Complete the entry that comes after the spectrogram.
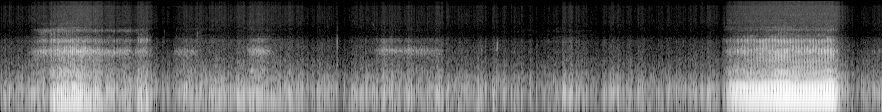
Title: Saint Bernard Zoëy having a snore.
